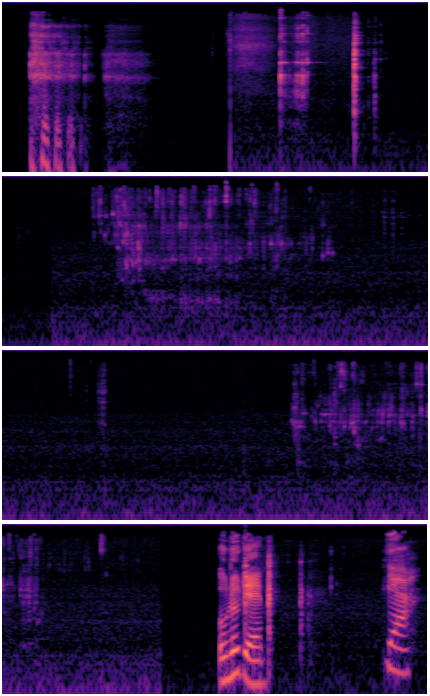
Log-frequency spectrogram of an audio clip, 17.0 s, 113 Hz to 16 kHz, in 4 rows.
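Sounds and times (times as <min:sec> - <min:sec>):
water pouring into glass: 0:05.2 - 0:07.6, 0:11.4 - 0:13.8.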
